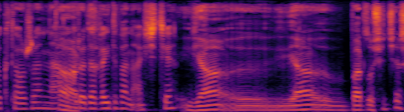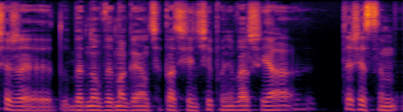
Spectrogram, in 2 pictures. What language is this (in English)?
Polish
